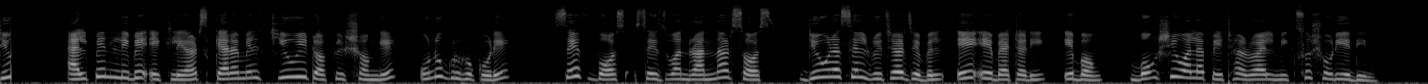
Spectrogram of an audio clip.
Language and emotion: Bengali, neutral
